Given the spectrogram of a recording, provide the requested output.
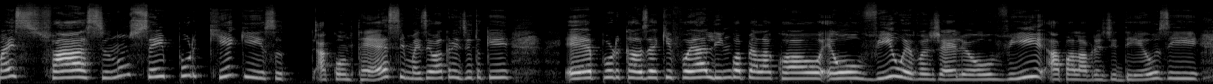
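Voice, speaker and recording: In a very clean recording with a silent background, a woman with a Spanish accent speaks very slowly in a high pitch, her tone bright and sharp and her intonation lively. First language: Spanish (speaking Portuguese). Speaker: vlogger. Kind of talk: casual personal vlog. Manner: hesitant, many fillers.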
